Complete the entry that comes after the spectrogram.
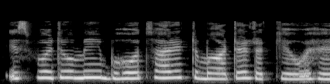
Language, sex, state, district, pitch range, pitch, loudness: Hindi, female, Jharkhand, Palamu, 260-305 Hz, 285 Hz, -13 LUFS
